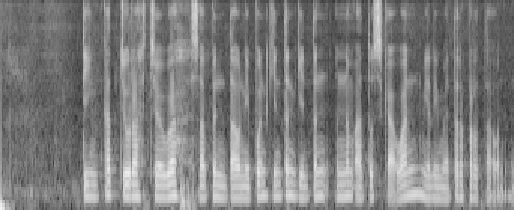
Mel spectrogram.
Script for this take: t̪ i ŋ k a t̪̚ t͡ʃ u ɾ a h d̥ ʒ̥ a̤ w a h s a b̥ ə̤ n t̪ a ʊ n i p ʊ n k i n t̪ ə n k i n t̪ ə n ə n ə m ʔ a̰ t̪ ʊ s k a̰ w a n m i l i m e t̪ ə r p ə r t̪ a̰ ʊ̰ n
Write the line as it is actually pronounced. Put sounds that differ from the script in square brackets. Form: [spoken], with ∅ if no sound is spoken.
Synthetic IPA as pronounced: t̪ i ŋ k a t̪̚ t͡ʃ u ɾ a h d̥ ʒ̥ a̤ w a h s a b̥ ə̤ n t̪ a ʊ n i p ʊ n k i n t̪ ə n k i n t̪ ə n ə n ə m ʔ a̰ t̪ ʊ s k a̰ w a n m i l i m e t̪ ə r p ə r t̪ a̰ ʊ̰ n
